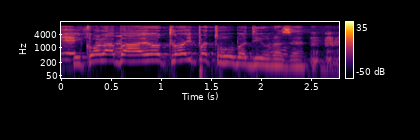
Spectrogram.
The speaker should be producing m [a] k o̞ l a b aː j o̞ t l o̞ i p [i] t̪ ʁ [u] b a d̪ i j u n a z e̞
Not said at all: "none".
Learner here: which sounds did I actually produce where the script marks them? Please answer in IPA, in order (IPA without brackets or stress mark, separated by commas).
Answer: i, a, u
